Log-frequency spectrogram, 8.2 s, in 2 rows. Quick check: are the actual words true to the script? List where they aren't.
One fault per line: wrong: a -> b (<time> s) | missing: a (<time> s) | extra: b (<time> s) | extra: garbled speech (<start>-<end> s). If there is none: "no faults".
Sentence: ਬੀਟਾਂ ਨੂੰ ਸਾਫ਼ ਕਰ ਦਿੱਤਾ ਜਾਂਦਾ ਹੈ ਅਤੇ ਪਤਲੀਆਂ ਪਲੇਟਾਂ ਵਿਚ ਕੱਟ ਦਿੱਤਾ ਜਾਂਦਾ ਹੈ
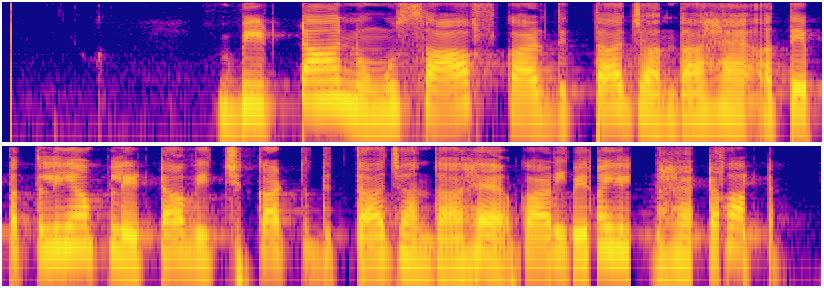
extra: garbled speech (6.7-8.0 s)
